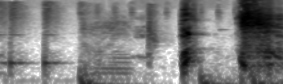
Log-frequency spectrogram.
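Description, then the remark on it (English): A loud sneeze bursts out near the end, preceded by a sharp intake and a couple of small throat clicks, with some low murmuring in between. “Bless you.”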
